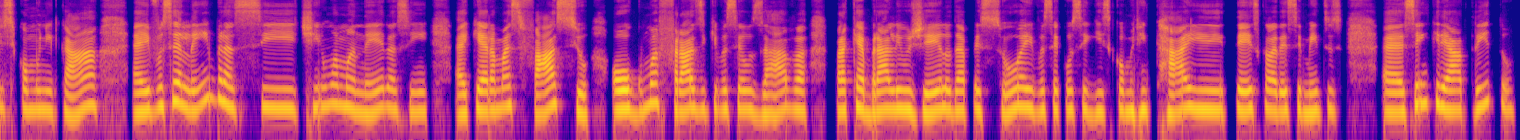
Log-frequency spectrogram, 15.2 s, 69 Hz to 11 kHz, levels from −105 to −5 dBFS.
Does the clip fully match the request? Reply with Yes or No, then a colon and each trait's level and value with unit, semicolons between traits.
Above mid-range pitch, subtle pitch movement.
Yes: high, 205 Hz; narrow, 2.1 semitones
